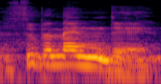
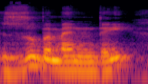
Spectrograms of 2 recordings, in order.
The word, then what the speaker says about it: Zubimendi: But I've come to talk to you actually about Martin Zubimendi. Now, I know you want to pronounce it Zubimendi or whatever, but Z in Spanish is pronounced TH.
